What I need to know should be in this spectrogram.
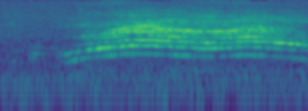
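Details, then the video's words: Two female cats fighting fiercely; a single drawn-out, loud, harmonic yowl swells up, holds with a slight wavering pitch for over a second, then sinks away. "Fuerte pelea de gatas"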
